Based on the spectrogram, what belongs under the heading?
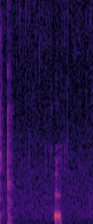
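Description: nature, rain falling

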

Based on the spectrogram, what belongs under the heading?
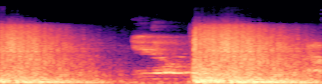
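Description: sound effect, distant explosion

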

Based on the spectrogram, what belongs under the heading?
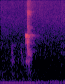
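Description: household object, typing on a keyboard

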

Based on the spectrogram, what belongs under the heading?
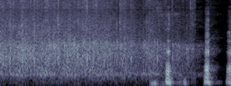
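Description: sound effect, applause sound effect

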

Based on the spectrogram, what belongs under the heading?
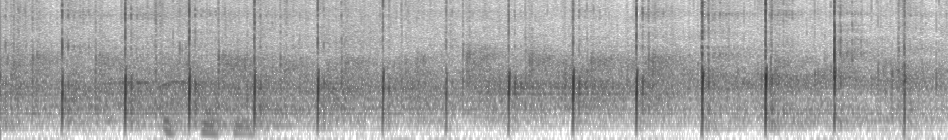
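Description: crowd, audience applause

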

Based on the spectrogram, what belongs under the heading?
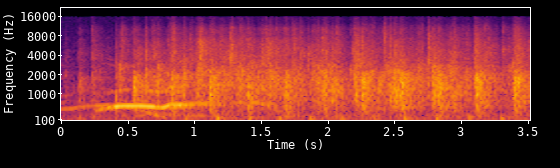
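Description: crowd, audience round of applause

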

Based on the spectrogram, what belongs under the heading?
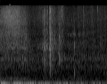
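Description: household object, shuffling tarot cards

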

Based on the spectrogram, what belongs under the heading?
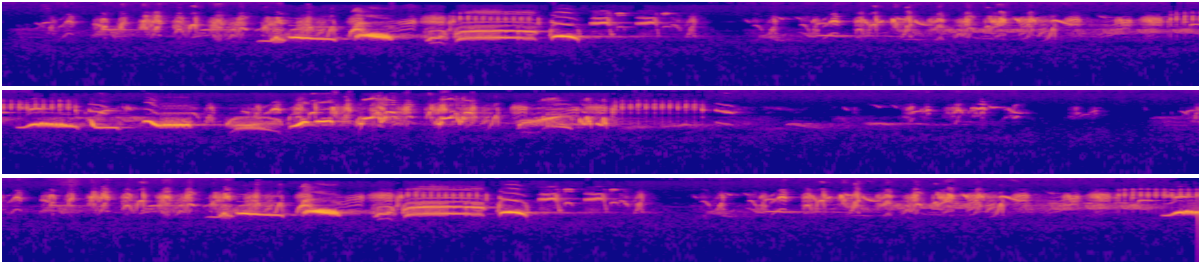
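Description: bird, blackbird singing

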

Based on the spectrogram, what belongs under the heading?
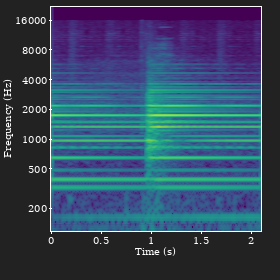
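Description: signal or alarm, bell ringing

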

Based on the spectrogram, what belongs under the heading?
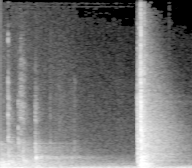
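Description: household object, door slowly opening

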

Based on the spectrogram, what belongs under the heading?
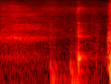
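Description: human body sound, sneeze

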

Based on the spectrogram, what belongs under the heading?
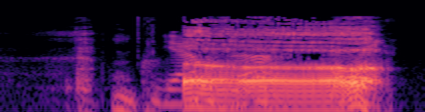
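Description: human body sound, burp

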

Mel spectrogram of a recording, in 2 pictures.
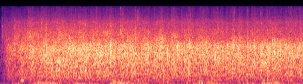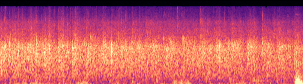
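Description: crowd, audience applause

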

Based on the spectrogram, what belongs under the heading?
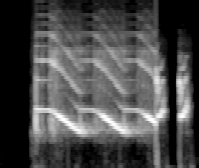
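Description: signal or alarm, house alarm going off

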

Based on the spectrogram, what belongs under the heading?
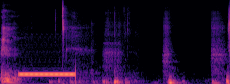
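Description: signal or alarm, telephone dial tone

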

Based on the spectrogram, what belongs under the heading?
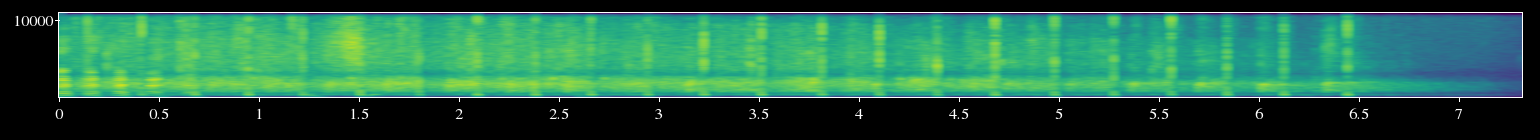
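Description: crowd, audience applauding

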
